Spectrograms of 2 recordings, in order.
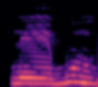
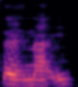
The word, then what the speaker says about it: na-egbu m: This NA, what you're going to do is na-egbu m. This is how you pronounce it. Eh? Same thing. Eh? Na-egbu m. This is what you say, not na.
